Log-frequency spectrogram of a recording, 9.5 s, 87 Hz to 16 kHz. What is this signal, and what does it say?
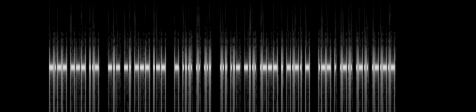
Morse code, heard as a keyed tone, about 44 wpm, 700 Hz. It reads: YOU KNOW THIS SUBJECT WELL.
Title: Sentences from Top 800 Words 45wpm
